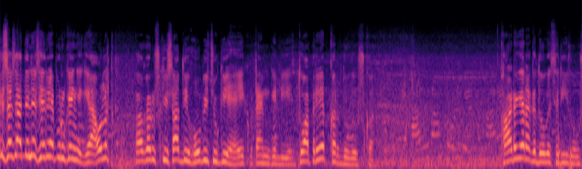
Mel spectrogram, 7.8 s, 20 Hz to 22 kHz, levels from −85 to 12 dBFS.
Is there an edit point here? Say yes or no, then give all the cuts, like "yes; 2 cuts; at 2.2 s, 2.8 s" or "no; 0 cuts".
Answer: yes; 1 cut; at 1.5 s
